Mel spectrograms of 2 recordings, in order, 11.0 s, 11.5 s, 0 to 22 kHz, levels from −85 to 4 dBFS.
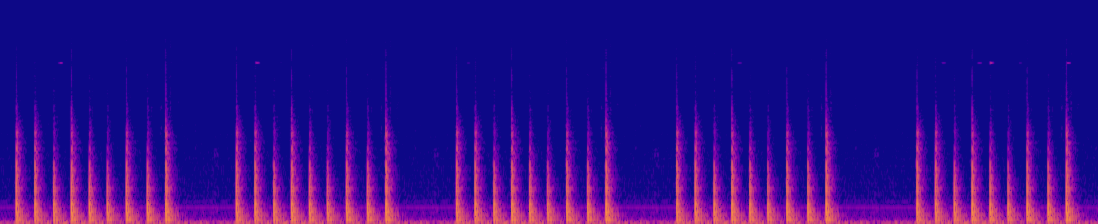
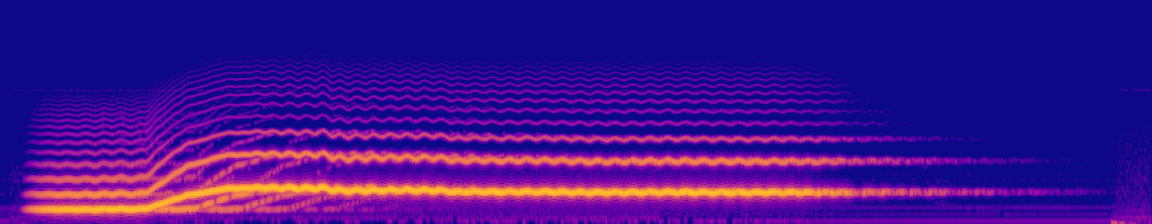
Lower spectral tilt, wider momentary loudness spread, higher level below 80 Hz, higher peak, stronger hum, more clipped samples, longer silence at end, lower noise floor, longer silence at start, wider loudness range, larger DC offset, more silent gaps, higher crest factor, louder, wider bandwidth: first, -10 dB/octave vs -7.5 dB/octave; about the same, 4 LU vs 6 LU; first, -40 dBFS vs -66 dBFS; about the same, -4 dBFS vs -4 dBFS; neither; neither; second, 0 s vs 2.5 s; second, -49 dBFS vs -65 dBFS; second, 0 s vs 0.25 s; second, 1 LU vs 7 LU; neither; neither; first, 24 dB vs 8 dB; second, -29 LUFS vs -12 LUFS; first, 7.4 kHz vs 4.6 kHz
